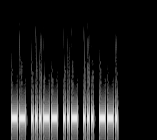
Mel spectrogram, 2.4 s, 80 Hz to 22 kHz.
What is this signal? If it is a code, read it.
Morse code, heard as a keyed tone, about 37 wpm, 700 Hz. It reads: M3USG
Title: DXCC-100 Call Signs - 5 Characters - 40wpm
